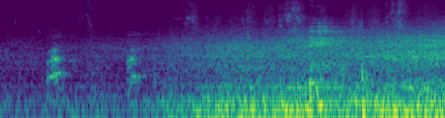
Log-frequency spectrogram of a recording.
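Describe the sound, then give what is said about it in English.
A dog barks twice, about a second apart, then falls quiet while a steady outdoor background hiss gradually swells a little louder. “Now I'm even talking to dogs.”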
